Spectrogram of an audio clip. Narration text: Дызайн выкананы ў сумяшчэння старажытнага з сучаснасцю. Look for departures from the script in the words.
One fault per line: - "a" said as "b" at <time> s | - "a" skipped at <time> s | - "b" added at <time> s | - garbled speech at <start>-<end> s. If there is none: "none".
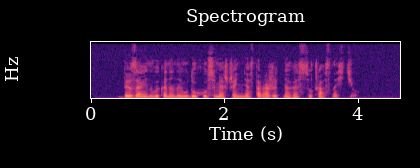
- "духу" added at 1.5 s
